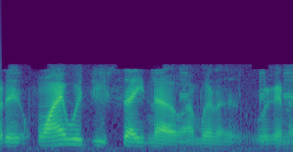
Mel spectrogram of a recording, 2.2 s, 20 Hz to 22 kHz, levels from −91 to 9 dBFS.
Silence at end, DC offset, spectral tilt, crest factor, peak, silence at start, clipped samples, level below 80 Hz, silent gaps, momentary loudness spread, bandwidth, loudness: 0 s; under 0.1%; -7 dB/octave; 22 dB; -2 dBFS; 0 s; under 0.1%; -64 dBFS; none; 10 LU; 4 kHz; -23 LUFS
